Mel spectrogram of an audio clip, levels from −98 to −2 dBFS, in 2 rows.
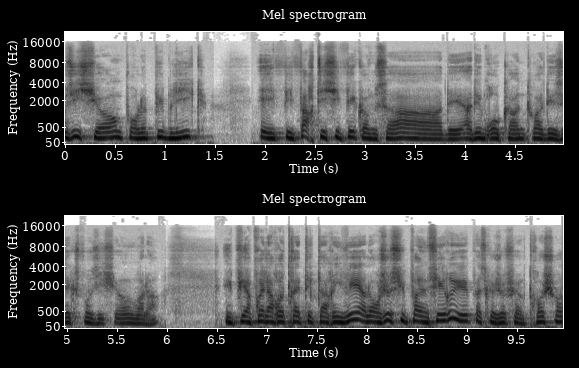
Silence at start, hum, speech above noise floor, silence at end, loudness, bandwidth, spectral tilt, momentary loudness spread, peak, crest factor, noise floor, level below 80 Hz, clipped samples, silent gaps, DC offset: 0 s; none; 27 dB; 0 s; -12 LUFS; 16 kHz; -5.5 dB/octave; 7 LU; -2 dBFS; 10 dB; -39 dBFS; -38 dBFS; under 0.1%; none; under 0.1%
